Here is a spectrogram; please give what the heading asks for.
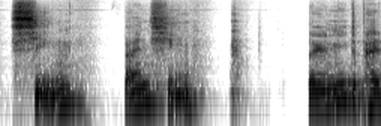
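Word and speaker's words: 反省: is normally pronounced sh such as Shand is pronounced sing fing so you need to pay attention to that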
